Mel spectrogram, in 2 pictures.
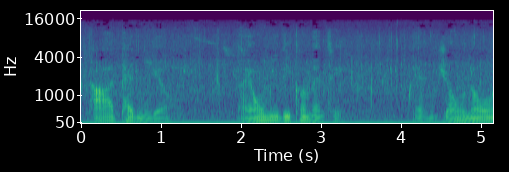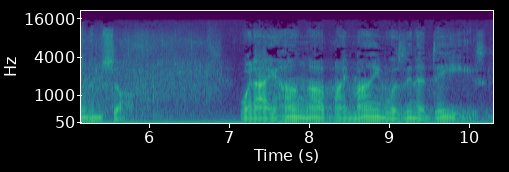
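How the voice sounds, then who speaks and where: A man working as a radio announcer, telling a scripted first-person story in a theatrical, deliberate way. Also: fairly low pitch, background noise. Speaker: radio board operator and announcer. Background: music.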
